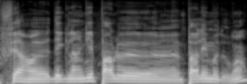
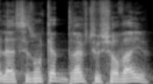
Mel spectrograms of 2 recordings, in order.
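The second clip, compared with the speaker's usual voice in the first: ordinary talk, nothing marked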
